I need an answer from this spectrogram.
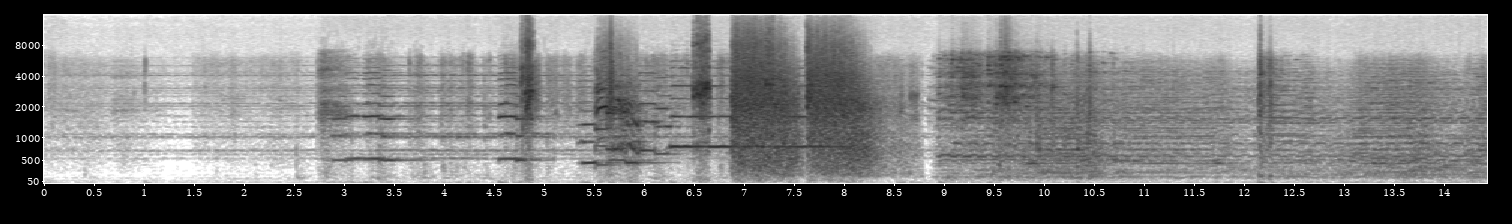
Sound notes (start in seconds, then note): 0.2 suspenseful orchestral music; 6.8 gun fires; 8.8 bottles clatter; 9.0 tense orchestral music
